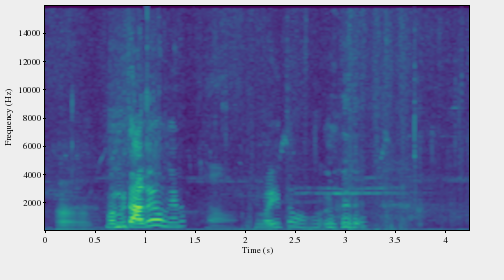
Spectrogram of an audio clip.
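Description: A woman's voice laughing and making short vocal sounds without clear words, the loudest peal about a second in.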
